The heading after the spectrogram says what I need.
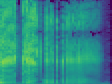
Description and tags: more fart sounds for you to use
poot, fart, flatulation, gas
